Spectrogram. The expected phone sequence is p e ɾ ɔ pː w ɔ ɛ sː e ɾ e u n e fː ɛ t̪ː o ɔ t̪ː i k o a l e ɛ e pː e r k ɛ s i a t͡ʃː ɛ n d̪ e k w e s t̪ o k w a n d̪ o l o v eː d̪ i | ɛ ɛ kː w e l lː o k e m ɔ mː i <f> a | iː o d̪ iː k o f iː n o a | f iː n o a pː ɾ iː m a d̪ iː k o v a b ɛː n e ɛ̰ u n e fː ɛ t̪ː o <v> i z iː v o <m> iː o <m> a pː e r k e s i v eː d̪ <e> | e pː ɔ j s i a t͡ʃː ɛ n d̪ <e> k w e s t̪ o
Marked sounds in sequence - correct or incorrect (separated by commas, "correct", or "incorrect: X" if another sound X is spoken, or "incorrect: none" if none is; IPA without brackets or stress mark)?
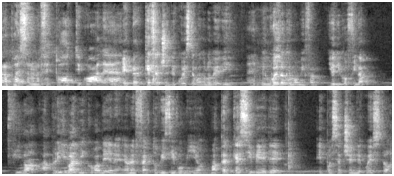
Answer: correct, correct, correct, correct, correct, correct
